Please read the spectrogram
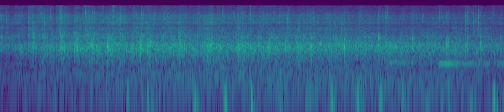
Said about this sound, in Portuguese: Uma salva de palmas para a nossa irmã.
